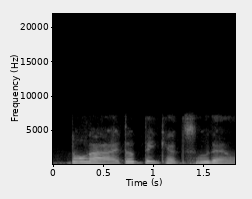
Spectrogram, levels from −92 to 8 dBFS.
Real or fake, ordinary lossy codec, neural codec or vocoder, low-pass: fake; Opus, 32 kbps; codec, 16 kHz, 1.1 kbps, Voila-Tokenizer; 7.2 kHz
